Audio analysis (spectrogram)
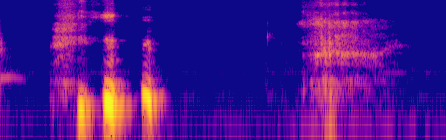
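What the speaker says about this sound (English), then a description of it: "You just snorted." Someone makes a few quick nasal snorts of laughter in a row, close and fairly loud, followed after a short pause by a softer breathy exhale.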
